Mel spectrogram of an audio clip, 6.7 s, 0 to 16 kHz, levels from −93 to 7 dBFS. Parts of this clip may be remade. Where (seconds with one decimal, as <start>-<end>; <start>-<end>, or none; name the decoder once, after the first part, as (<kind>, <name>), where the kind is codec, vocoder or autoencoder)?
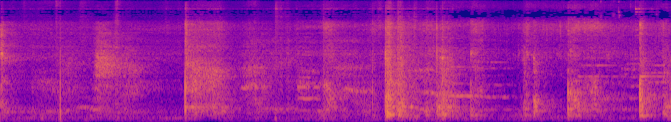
0.0-4.5 (autoencoder, DAC-VAE)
